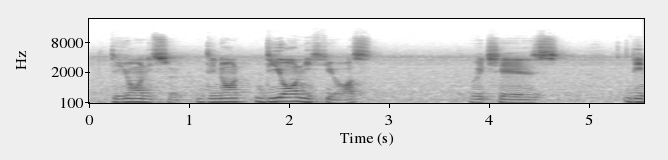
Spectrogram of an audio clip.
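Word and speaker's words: Διόνυσος: Dionis Dionis use whatever that's how the Americans or the western people call but in Greek you pronounce it as dionios something or dionos Anyway, let's get clone this repository.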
